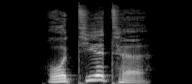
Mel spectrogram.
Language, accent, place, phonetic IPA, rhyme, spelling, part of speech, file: German, Germany, Berlin, [ʁoˈtiːɐ̯tə], -iːɐ̯tə, rotierte, adjective / verb, De-rotierte.ogg
- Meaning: inflection of rotieren: 1. first/third-person singular preterite 2. first/third-person singular subjunctive II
